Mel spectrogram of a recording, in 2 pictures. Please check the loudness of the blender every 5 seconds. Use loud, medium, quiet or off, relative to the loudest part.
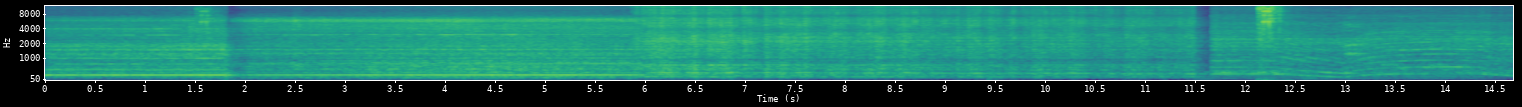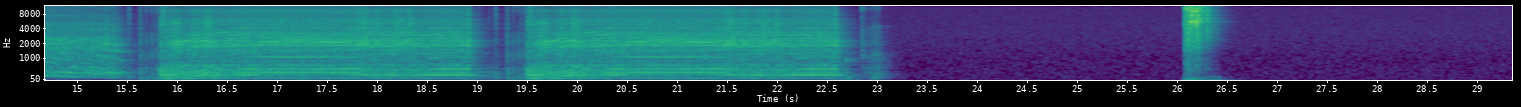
loud, loud, medium, medium, medium, off.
